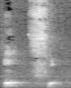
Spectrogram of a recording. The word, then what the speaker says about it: enfant: Si se dan cuenta, se dice en porque hay una T y no una vocal. Entonces es enfant, sonido normal.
